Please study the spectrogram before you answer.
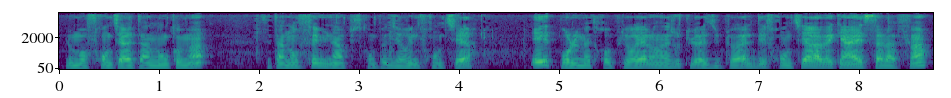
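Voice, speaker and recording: A man teaching a French spelling lesson, slowly spelling each word letter by letter and explaining the grammar. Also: mid-range voice, expressive, dark tone, highs cut off. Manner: slow, methodical, spells words letter by letter.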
